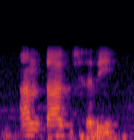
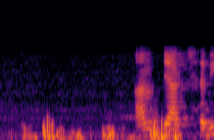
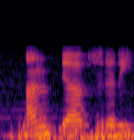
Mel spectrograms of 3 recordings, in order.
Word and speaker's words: अंत्याक्षरी: अंताक्षरी अंत्याक्षरी होता है। इसका सही उच्चारण अंत्याक्षरी जिसके समान कोई दूसरा ना हो वह कहलाता है।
